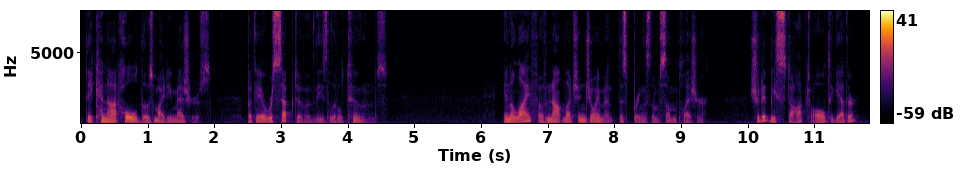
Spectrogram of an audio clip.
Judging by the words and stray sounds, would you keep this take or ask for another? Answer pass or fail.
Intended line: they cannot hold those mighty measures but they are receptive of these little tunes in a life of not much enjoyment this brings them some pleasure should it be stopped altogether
pass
